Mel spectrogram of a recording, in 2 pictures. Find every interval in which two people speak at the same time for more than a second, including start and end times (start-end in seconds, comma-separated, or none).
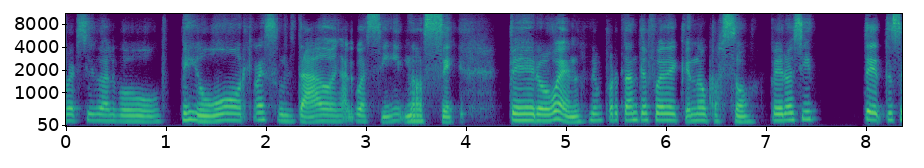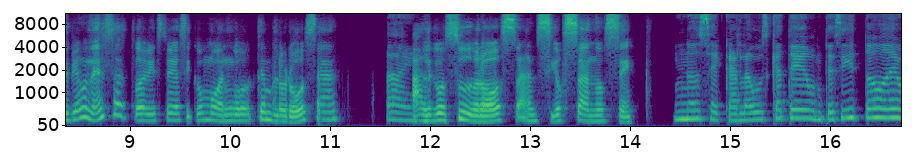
none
